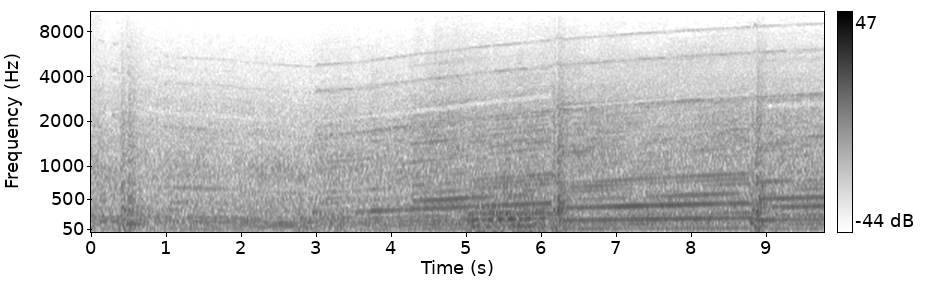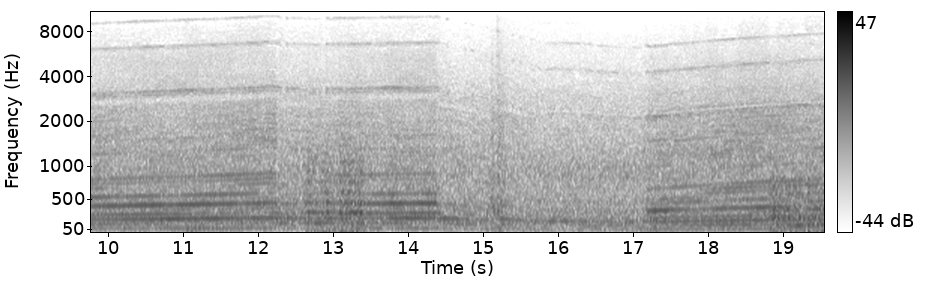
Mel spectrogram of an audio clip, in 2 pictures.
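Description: Ruf GT3 race car engine in the iRacing sim at Donington Park, revving loudly and steadily with rising and falling pitch through gear shifts across a continuous lap, no voices.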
